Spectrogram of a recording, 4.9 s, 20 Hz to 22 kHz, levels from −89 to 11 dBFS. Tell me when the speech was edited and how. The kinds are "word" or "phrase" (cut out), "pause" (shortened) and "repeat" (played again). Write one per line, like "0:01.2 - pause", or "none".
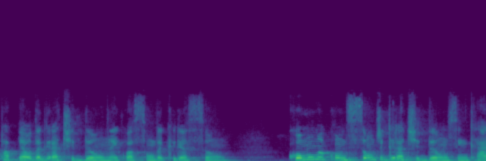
none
